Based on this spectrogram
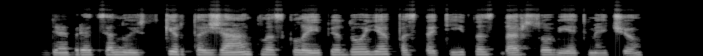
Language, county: Lithuanian, Vilnius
